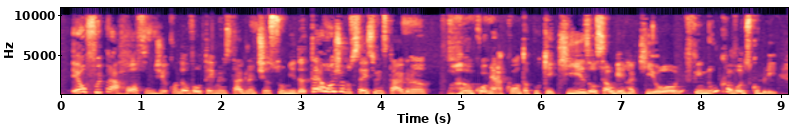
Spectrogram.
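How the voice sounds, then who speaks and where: Over noticeable background noise, a woman with a high pitch talks at a fairly quick pace, with hardly any pauses and very even loudness. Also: lively intonation. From Belo Horizonte, Minas Gerais, Brazil. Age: 20s. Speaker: car content creator. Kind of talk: casual chat.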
